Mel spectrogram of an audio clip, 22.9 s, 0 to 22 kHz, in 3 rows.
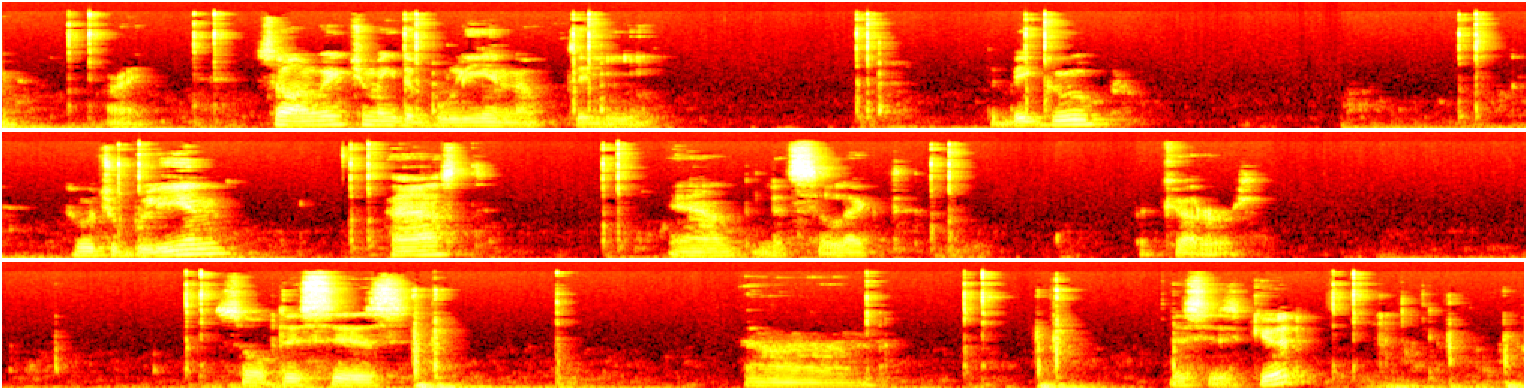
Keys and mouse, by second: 2.7-17.3 drag, 17.3 h, 18.0-19.5 middle drag, 20.4 h.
